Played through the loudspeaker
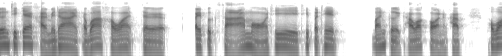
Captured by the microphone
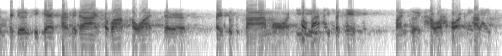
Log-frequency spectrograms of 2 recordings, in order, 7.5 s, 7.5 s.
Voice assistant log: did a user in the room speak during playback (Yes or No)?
Yes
